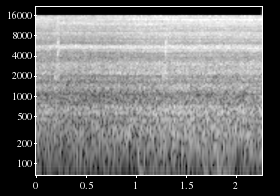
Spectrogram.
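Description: Handheld kitchen torch flame hissing steadily as it caramelizes cinnamon sugar on an orange slice.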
